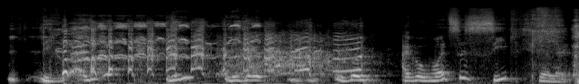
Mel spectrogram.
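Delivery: words broken up by laughter, slowed; can't get through it for laughing; laughing while telling. Real, not acted. Retelling the seat filler mix-up.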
